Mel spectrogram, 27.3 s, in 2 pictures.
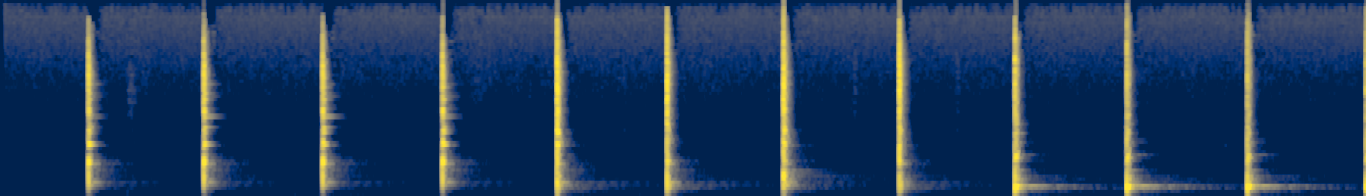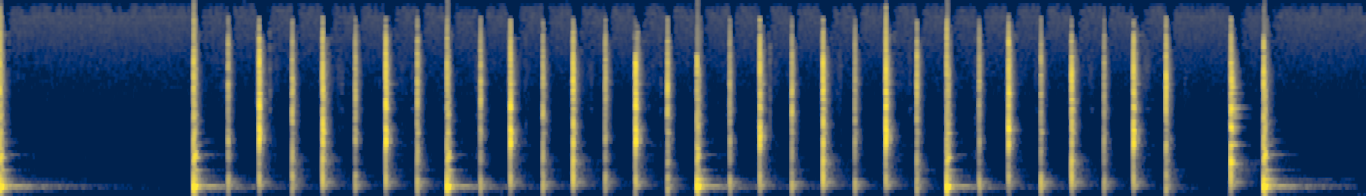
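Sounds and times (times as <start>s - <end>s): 
bongo drums: 2.0s - 2.2s, 3.2s - 3.5s, 4.4s - 4.6s, 5.6s - 5.8s, 10.1s - 10.5s, 11.2s - 11.7s, 12.4s - 12.9s, 13.6s - 14.0s, 15.6s - 26.8s.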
